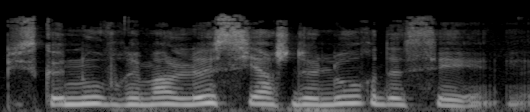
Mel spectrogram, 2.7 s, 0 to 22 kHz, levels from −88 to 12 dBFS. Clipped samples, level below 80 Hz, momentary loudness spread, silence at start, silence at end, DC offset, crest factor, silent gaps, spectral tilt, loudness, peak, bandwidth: under 0.1%; -52 dBFS; 8 LU; 0.05 s; 0 s; under 0.1%; 14 dB; none; -4.5 dB/octave; -28 LUFS; -14 dBFS; 13.5 kHz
